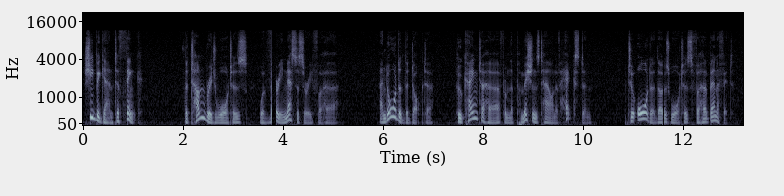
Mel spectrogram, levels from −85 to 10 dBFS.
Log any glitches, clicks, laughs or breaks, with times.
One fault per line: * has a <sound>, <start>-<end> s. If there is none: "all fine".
* has a dropout, 3.8-3.9 s
* has a dropout, 11.6-11.6 s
